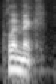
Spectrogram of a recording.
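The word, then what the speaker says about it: Klimek: scored by johnny kilmick kelvin how do you pronounce that well if you spelled it right it says climic oh there you go klimik uh budget of 190 million and we're currently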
